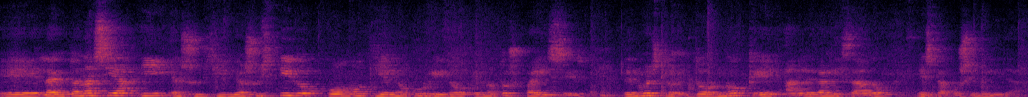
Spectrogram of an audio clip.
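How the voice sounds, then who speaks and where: A woman's medium-pitched voice at a fairly slow pace, with ordinary pitch variation, noticeable background noise, and audible room echo. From Andalucía, Spain. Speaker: law philosophy professor, euthanasia advocate. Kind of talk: lecture.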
